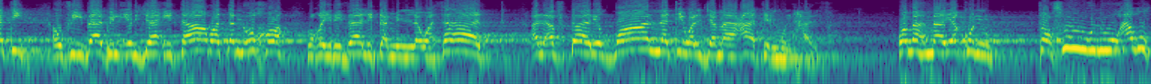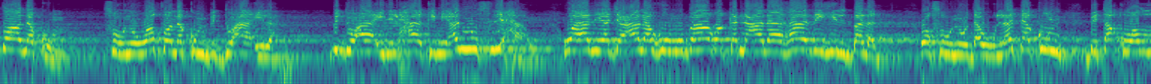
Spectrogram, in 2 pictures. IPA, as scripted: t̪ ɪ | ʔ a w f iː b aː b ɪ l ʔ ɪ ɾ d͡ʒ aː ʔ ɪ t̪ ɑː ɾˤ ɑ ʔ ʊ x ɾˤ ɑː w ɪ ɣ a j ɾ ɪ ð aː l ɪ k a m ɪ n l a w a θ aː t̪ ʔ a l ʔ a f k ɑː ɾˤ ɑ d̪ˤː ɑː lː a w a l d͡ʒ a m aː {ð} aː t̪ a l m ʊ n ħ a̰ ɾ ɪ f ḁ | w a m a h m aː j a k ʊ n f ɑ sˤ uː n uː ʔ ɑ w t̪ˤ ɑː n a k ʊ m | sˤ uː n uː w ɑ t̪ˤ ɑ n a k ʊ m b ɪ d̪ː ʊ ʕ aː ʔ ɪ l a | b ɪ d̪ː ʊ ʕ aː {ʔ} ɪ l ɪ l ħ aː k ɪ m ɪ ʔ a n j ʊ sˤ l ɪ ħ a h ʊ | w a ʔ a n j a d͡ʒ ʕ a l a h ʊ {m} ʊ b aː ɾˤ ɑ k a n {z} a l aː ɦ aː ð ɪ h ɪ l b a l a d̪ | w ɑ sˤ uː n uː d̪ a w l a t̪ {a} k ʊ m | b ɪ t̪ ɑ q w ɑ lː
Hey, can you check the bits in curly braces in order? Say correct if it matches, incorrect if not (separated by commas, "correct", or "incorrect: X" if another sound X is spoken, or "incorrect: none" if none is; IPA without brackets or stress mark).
incorrect: ʕ, correct, correct, incorrect: ʕ, correct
